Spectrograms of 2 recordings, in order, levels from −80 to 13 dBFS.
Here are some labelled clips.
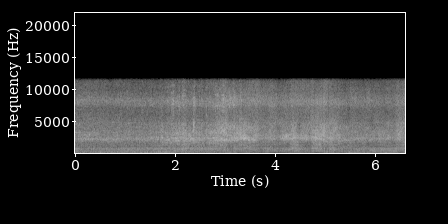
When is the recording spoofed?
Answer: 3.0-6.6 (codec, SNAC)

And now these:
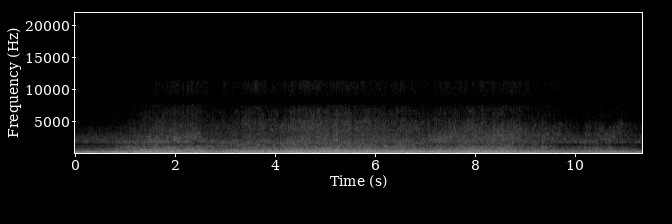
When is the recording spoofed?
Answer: 0.0-11.3 (codec, HILCodec)

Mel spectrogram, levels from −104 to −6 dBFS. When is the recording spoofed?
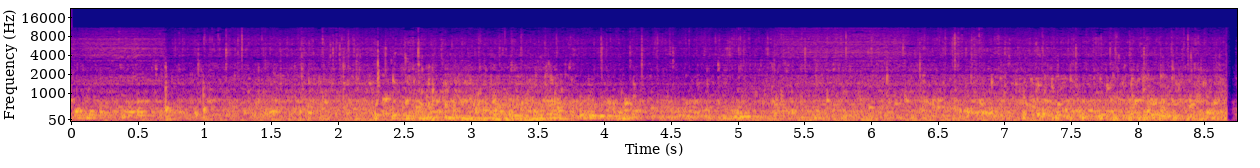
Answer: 0.0-4.9 (vocoder, BigVGAN v2); 6.1-8.8

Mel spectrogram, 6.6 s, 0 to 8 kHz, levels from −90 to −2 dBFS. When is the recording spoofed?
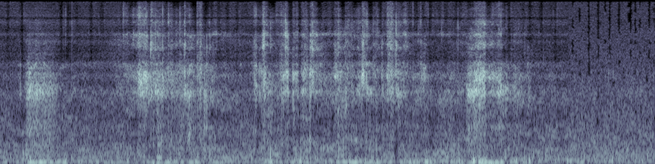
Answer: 0.0-5.7 (codec, SNAC)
